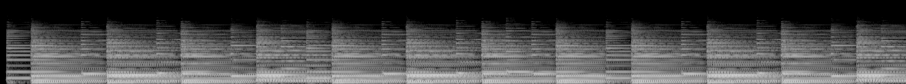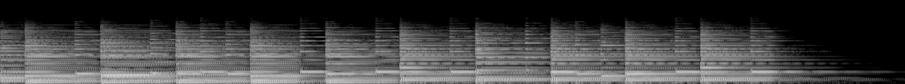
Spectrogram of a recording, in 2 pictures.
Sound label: piano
